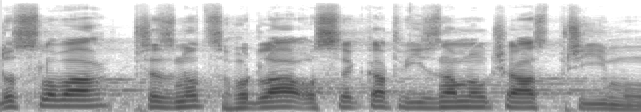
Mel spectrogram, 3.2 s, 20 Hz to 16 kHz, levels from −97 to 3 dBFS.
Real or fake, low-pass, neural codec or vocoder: real; 14.4 kHz; none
